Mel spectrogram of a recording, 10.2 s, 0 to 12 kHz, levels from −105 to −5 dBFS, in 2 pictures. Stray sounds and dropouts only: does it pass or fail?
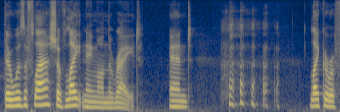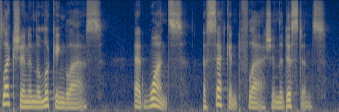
fail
